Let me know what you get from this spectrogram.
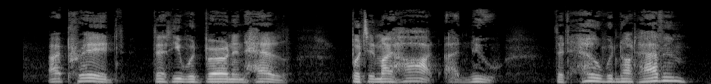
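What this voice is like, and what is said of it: Movie character impression. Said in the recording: “you dusted that off pretty well. That impression, that's right there, dude.”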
